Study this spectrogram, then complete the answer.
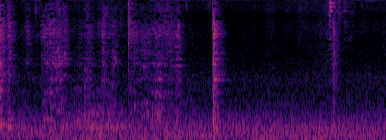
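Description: A spoon stirs a shellfish (clam) curry in a pot after ingredients are added, with soft, quiet scraping and a couple of sharp utensil clinks against the pot.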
